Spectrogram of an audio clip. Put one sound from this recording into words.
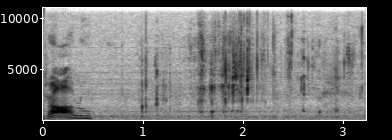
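A young woman bites into a crisp peach with a crunch.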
